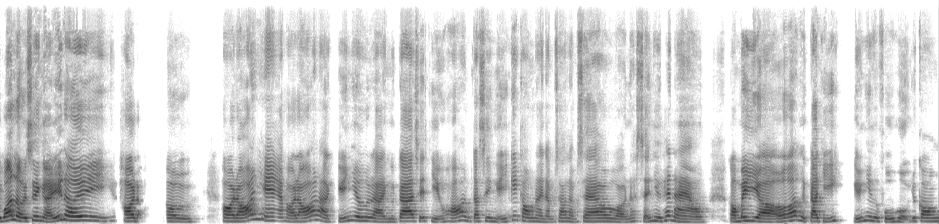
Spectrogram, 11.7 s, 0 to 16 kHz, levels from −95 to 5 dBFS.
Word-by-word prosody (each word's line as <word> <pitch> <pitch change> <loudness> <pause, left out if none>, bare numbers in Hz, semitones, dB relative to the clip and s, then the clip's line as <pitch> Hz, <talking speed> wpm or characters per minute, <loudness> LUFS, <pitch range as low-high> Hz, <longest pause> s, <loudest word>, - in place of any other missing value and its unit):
quá 270 +6 +7
lười 285 -7 +4
suy 295 +5 +2
nghĩ 255 +3 +5
đi, 290 -5 +3 0.2
hồi 235 0 +5
đ - - -5 0.3
ừ, 220 -2 -4 0.4
hồi 230 -1 +5
đó 235 +11 +3
nha, 275 -3 +2
hồi 215 -1 -2
đó 225 +9 +1
là, 275 - 0
kiểu 225 +2 -4
như, 280 -3 -3
là 215 -5 0
người 205 +1 -11
ta 240 +3 +5
sẽ 245 0 -5
chịu 210 -5 -9
khó, 225 - 0
người 285 -4 -10
ta 230 - -2
suy 240 +1 -7
nghĩ 220 -3 -8
cái 315 +8 -8
câu 250 -3 -1
này 220 -2 -5
làm 190 -1 -8
sao, 230 +3 -6
làm 215 -2 -9
sao, 225 0 0
rồi 195 -3 -4
nó 215 +4 -11
sẽ 235 -1 -6
như 245 -1 -4
thế 310 - 0
nào. 190 -7 -1 0.3
Còn 225 -1 +1
bây 270 0 +4
giờ 215 -2 +3
á, 295 +4 +3
người 265 -5 -5
ta 235 0 +3
chỉ, 245 +5 -9
kiểu 215 +2 -6
như 280 0 -7
là, 250 - -4
phụ 210 -1 -5
thuộc 225 - -6
vô 235 - -6
con 235 -1 0
235 Hz, 270 wpm, -24 LUFS, 220-265 Hz, 0.4 s, quá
